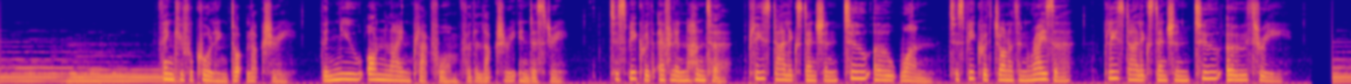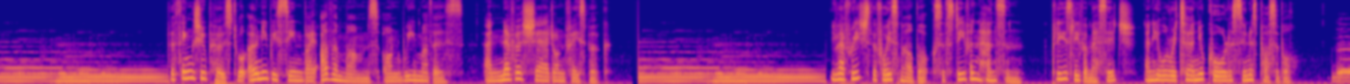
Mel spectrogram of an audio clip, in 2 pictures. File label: Business Corporate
